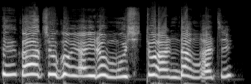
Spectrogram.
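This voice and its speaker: A woman reading as a shrieking older mother-in-law in a radio drama, her voice climbing high and sharp as she berates her daughter-in-law. The sound is dry and close, with no room around it. She turns from scolding to wailing self-pity. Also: normal speed, no echo.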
